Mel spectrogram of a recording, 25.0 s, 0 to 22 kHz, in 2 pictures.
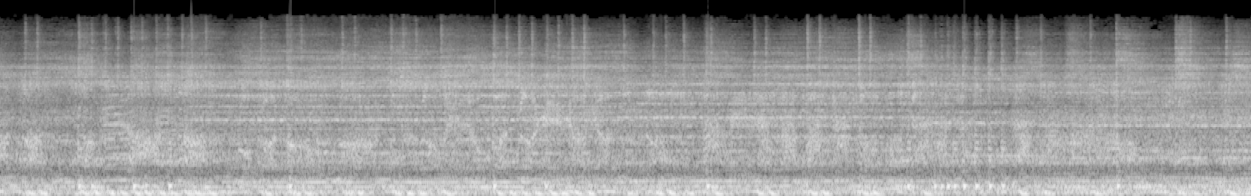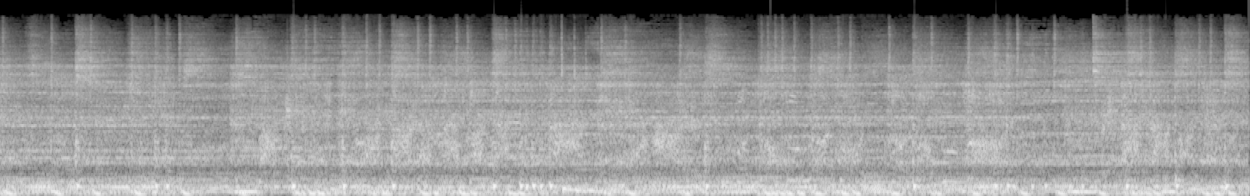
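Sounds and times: distorted guitars and bass: 0:00.0 - 0:25.0
fast dense drumming: 0:00.0 - 0:25.0
harsh screamed vocals: 0:00.0 - 0:25.0.

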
